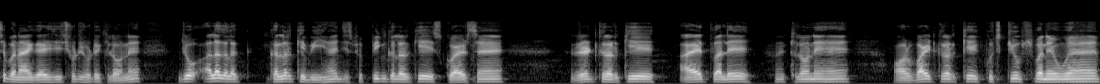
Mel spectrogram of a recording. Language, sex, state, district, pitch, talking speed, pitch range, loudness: Hindi, male, Bihar, Gopalganj, 125 Hz, 185 wpm, 115-130 Hz, -18 LUFS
